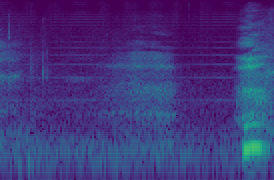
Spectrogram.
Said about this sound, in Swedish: bara gäspar. Alltså det, det var för gäspsjukan.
